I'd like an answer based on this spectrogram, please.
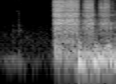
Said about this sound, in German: Ich lasse das Mikro einfach an und huste euch ins Ohr.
